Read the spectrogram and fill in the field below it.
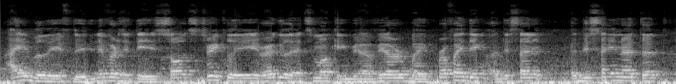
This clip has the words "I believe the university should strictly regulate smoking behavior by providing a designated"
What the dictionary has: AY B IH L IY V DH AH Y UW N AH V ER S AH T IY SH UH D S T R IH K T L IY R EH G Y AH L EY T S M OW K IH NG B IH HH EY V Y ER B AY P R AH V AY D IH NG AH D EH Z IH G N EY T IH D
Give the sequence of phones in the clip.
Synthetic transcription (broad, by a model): AY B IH L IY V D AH Y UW N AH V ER S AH T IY S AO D S T R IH K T L IY R EH G Y AH L EY T S M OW K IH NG B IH HH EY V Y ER B AY P R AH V AY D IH NG AH D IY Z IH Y N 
